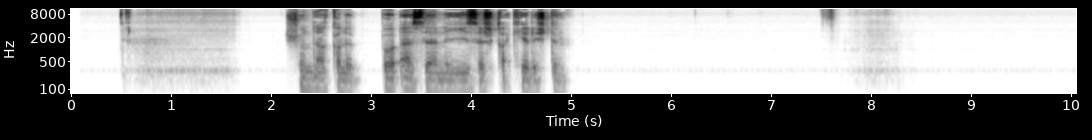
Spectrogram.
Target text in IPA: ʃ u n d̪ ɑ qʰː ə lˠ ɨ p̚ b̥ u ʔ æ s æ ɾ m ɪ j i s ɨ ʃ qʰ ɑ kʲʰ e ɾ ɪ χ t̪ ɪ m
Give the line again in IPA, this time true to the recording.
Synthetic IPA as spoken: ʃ u n d̪ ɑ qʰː ə lˠ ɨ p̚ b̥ u ʔ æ s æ ɾ n ɪ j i z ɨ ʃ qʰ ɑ kʲʰ e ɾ ɪ ʃ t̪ ɪ m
